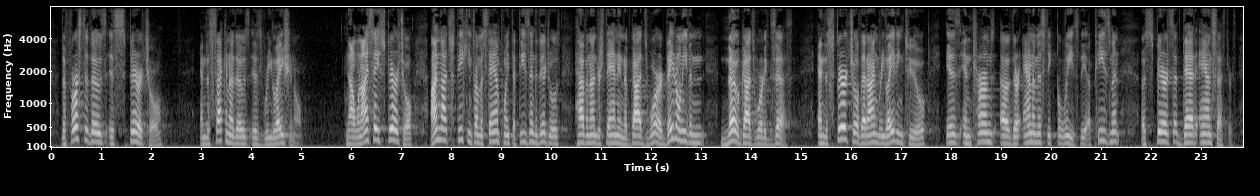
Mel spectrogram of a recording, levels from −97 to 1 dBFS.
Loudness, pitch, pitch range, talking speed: -25 LUFS, 165 Hz, 145-190 Hz, 155 wpm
